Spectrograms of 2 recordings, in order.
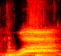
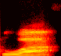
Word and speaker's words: doigt: No, le doigt. Le doigt. Se pronuncia doigt.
